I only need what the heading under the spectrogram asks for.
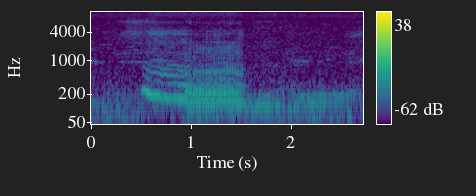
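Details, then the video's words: English Bulldog puppy sleeping and snoring: a brief falling, whiny harmonic tone, then a rough, low rumbling breath lasting about a second, fading into softer low breathing. "Little bulldog snoring"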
